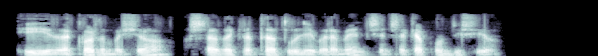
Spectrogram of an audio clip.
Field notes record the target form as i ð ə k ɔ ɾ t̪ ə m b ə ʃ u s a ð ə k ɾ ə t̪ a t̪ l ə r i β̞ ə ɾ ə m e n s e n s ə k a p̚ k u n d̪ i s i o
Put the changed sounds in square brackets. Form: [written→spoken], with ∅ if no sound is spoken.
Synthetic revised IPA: i ð ə k ɔ ɾ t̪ ə m b ə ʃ [u→ɔ] s a ð ə k ɾ ə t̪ a t̪ l ə [r→ʎ] i β̞ ə ɾ ə m e n s e n s ə k a p̚ k u n d̪ i s i o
